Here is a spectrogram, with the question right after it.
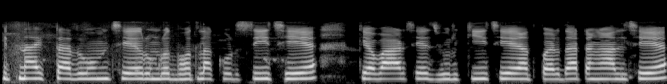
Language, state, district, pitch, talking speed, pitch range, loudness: Surjapuri, Bihar, Kishanganj, 255 Hz, 160 wpm, 250-265 Hz, -14 LUFS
